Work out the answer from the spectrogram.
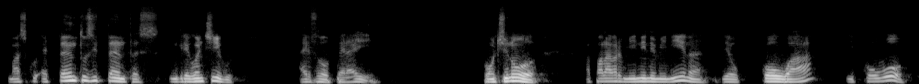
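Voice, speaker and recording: A man's voice: on the high side, dark tone, dry recording. A man giving a lecture, explaining step by step and often checking in with his listeners. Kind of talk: recorded lecture.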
